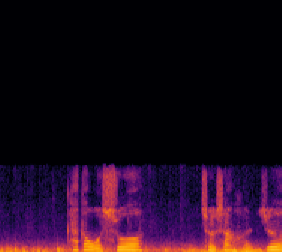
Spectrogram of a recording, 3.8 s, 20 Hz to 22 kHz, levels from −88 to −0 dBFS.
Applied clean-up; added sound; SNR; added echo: none; Thunder; 5 dB; none.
